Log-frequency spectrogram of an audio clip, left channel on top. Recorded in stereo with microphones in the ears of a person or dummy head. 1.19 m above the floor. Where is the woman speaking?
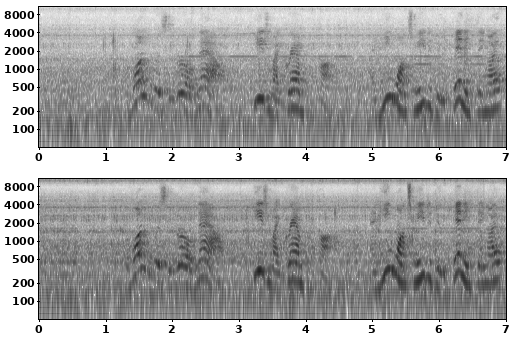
75° right (ahead or behind), 5 m; by 6.9 s 10° right (ahead or behind), 2.0 m.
